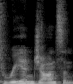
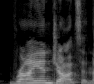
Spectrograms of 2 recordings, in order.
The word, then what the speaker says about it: Rian Johnson: I thought I heard you pronounce it as Rian Johnson before. – No. – No? Never? Never, No. – ever? Never? – Ryan Johnson, that's how you say it.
